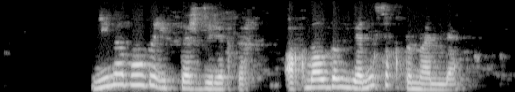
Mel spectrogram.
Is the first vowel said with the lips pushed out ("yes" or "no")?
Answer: no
